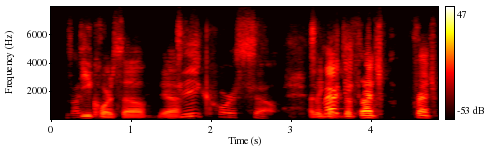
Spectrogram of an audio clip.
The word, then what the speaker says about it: deCourcelle: how's it going so how do I pronounce your last name Decor cell Decor cell yeah the French French pronounce the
